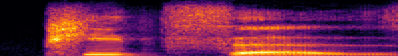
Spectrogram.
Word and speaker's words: pizzas: So when we pronounce this word, you need to add a P sound there. Pizzas, sort of like so. Pizzas. Oh, pizzas. Pizzas. There you go. Yeah, so that T is needed in there.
